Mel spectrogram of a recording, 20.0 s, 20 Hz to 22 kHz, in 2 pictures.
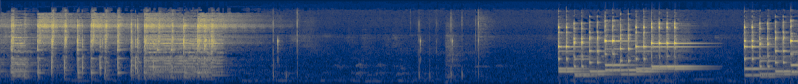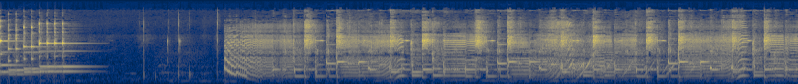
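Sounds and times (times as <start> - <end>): bell-like phone alert tone: 7.0 - 11.3, 13.4 - 19.9.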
